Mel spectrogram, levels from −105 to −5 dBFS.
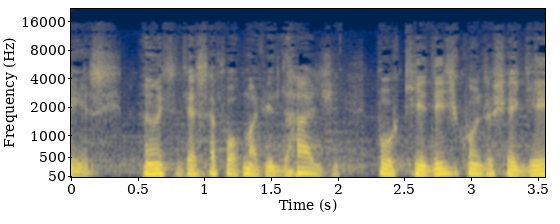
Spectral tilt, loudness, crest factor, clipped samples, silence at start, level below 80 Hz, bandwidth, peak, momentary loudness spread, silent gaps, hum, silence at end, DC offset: -8 dB/octave; -16 LUFS; 14 dB; under 0.1%; 0 s; -42 dBFS; 9 kHz; 0 dBFS; 8 LU; none; none; 0 s; under 0.1%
